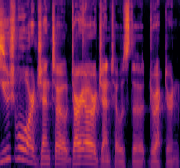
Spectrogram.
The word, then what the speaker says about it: Argento: Dario Argento is the director and No, co-writer. you didn't say it right. Dario Argento.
